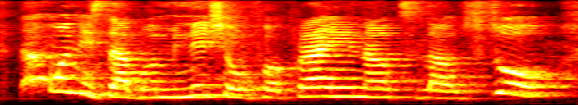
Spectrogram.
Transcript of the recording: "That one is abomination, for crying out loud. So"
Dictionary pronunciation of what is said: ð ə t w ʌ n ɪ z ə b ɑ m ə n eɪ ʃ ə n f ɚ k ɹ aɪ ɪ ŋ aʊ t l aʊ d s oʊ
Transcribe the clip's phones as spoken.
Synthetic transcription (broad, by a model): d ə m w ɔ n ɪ s ə b ɑ m ə n eɪ ʃ ə n f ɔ k ɹ aɪ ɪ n aʊ t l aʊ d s oʊ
